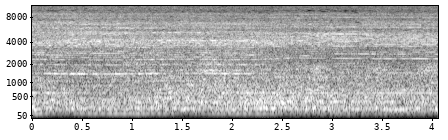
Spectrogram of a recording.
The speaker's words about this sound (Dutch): Even tussendoor, er vliegen op de aarde nog vliegtuigjes met schroefmotoren.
